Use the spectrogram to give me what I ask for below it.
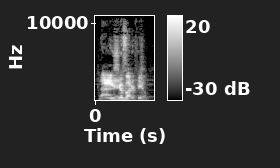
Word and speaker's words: Asa Butterfield: Asa Butterfield.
